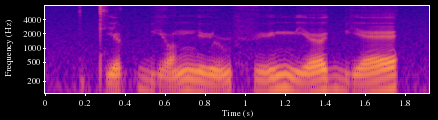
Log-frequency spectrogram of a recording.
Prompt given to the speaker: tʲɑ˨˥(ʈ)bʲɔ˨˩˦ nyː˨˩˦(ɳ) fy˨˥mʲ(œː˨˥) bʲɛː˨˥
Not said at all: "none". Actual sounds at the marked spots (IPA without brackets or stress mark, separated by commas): ʈ, ɳ, œː˨˥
